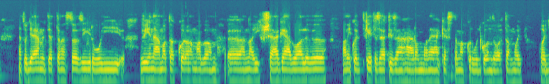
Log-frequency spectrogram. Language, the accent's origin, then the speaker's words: Hungarian; Miskolc, Borsod-Abaúj-Zemplén, Hungary; mondjuk miskolciként elég furcsán jön neki, ha Debrecenről indítanék egy blogot.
